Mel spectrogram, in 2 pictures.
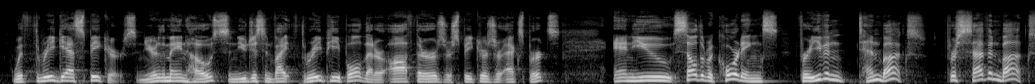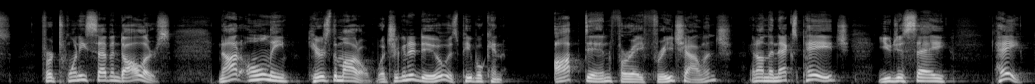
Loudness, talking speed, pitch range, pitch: -17 LUFS, 185 wpm, 135-180 Hz, 155 Hz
